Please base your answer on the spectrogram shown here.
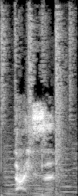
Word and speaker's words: Dyson: name is my name Dyson it's just spelled like the vacuum cleaning you I suck the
